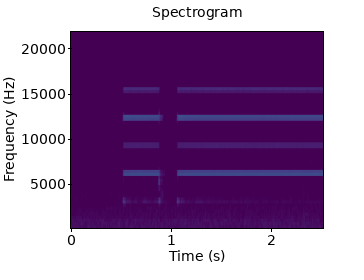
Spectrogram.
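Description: A multimeter on continuity test beeps while probing pads on an iPhone 6 Plus logic board during touch IC repair: two steady high-pitched tones, a short one and then a longer held one, clear in a quiet room.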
